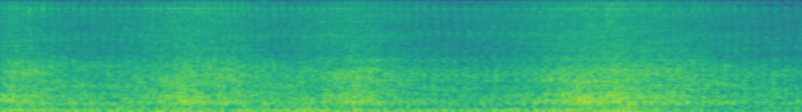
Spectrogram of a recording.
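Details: Hero Duet scooter after tightening a loose part that had caused odd noise: even, steady low idle with slight rev rise and fall, no knocking or rattle; normal idle after repair.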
